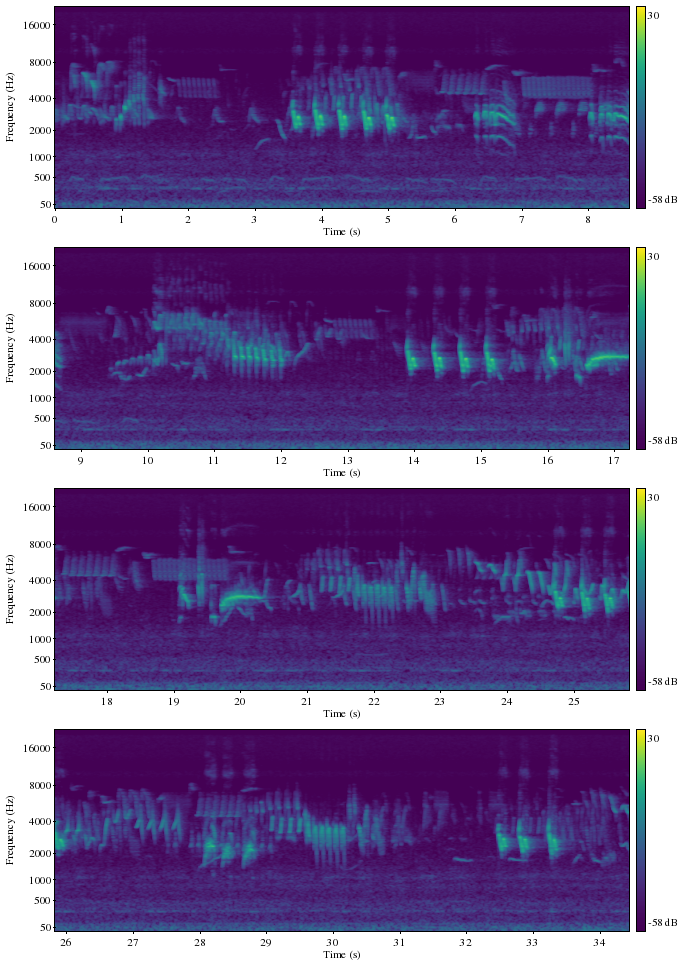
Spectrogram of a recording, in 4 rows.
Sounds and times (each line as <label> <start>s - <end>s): blackbird 0.0s - 34.4s
pheasant 0.0s - 34.4s
willow warbler 0.0s - 34.4s
song thrush song 9.9s - 34.4s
